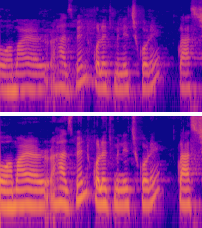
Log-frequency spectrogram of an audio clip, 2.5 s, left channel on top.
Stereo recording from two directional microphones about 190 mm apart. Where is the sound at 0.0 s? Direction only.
35° right (ahead or behind).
